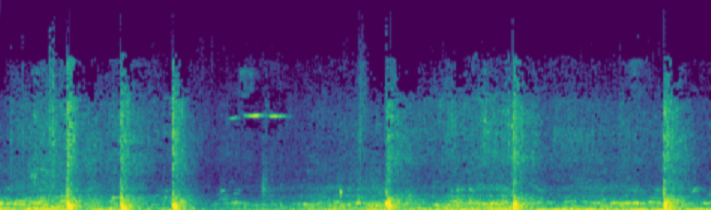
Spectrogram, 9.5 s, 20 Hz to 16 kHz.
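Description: Around six sharp gunshots crack out at uneven intervals in a fatal shooting of a 24-year-old woman in broad daylight at 9:30 in the morning, several in the first few seconds and one more near the end, each a loud, abrupt bang over a constant low traffic rumble.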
